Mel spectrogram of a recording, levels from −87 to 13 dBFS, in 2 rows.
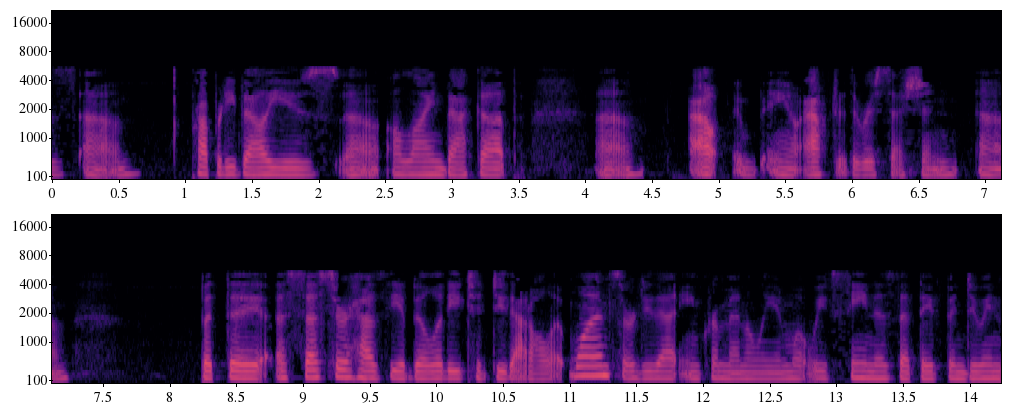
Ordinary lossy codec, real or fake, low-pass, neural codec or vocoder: MP3, 24 kbps; real; 5.4 kHz; none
